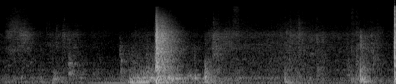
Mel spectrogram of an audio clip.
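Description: A refrigerator door thumps shut.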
